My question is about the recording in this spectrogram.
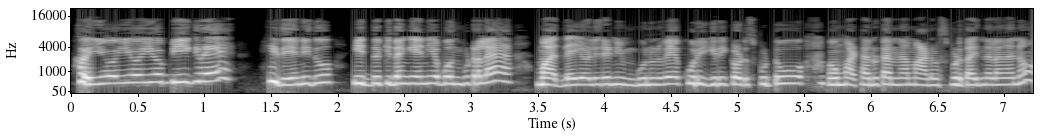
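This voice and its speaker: Woman voicing a high-pitched, wailing mother, begging and scolding, dry close cartoon voice. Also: fairly even intonation, fast, no room sound. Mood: fussing hospitably. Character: loud pleading middle-aged village mother of the bride.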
